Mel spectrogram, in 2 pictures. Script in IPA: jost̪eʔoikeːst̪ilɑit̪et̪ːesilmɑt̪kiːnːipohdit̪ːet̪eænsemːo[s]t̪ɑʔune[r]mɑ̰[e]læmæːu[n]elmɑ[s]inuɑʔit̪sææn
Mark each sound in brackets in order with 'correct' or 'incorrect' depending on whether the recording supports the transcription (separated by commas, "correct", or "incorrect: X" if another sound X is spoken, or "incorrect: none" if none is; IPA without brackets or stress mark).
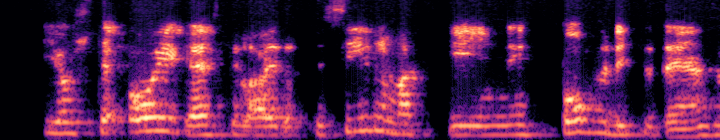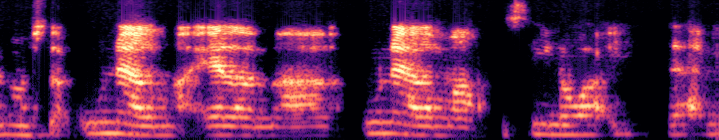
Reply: correct, incorrect: l, correct, correct, correct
